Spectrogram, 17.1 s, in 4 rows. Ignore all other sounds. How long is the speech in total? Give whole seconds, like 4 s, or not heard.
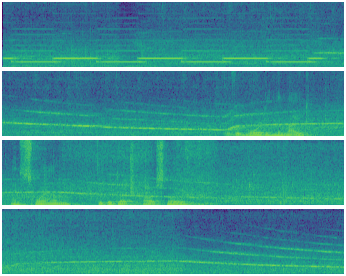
4 s.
